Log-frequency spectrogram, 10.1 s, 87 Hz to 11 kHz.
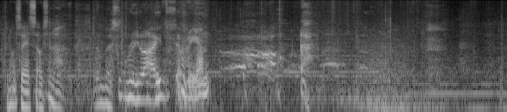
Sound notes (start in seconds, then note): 5.1 groaning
